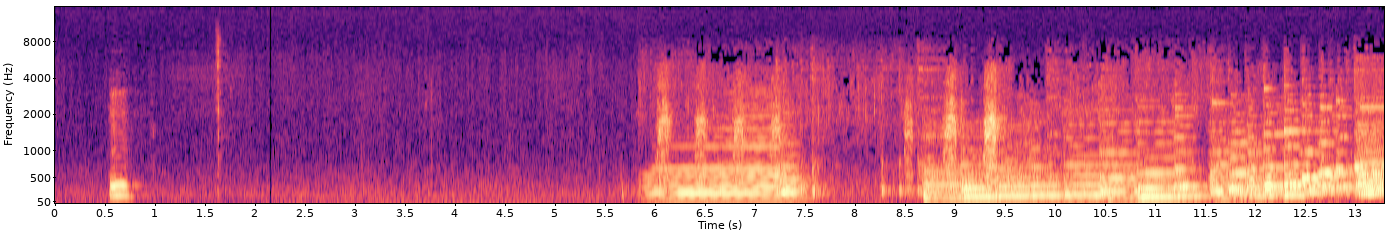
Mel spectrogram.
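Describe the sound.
Nasal duck quacks fill the second half after a mostly quiet opening with one short early call. They come loud and close together in a long, busy run.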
